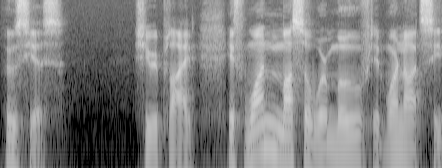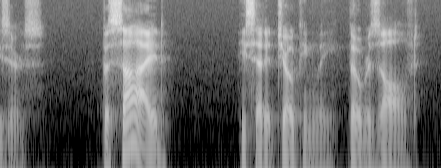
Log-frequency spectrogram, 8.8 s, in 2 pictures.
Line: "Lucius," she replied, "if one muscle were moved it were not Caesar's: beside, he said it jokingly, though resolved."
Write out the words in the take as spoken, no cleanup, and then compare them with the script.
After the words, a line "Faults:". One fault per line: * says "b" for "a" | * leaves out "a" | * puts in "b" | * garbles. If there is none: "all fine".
"Lucius," she replied, "if one muscle were moved it were not Caesar's: beside, he said it jokingly, though resolved."
Faults:
all fine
